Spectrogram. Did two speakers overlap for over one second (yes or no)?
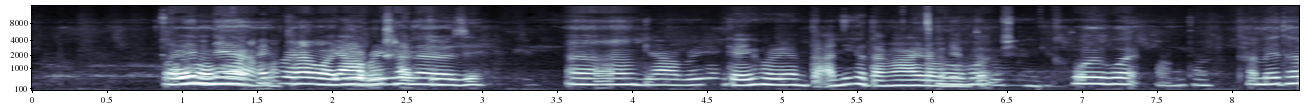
yes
